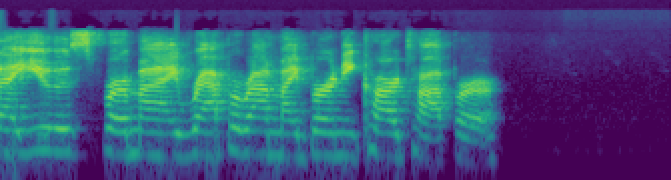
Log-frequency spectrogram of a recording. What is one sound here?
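A young woman speaks calmly and clearly through an online call.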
